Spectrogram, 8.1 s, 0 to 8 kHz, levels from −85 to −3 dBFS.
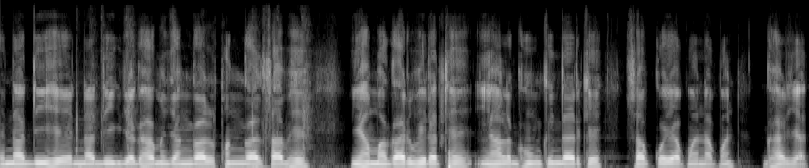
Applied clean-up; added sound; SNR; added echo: neural mask model DeepFilterNet 3.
